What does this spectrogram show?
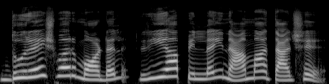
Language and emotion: Gujarati, neutral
